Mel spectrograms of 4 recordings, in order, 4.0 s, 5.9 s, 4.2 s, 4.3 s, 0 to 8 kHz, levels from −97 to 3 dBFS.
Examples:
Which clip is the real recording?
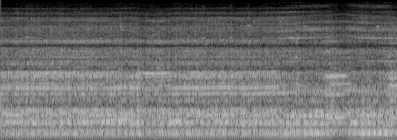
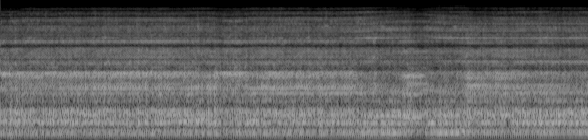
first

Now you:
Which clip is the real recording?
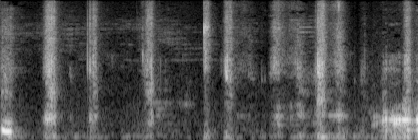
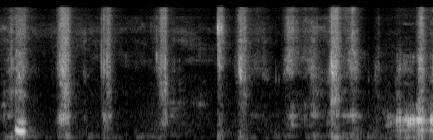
first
